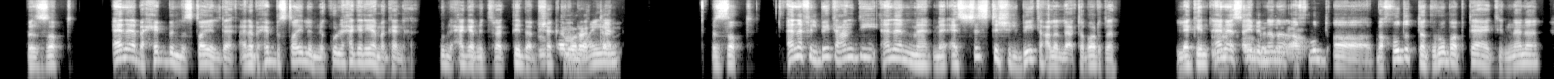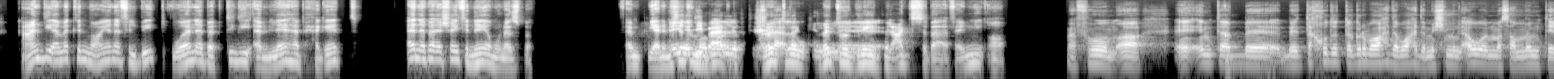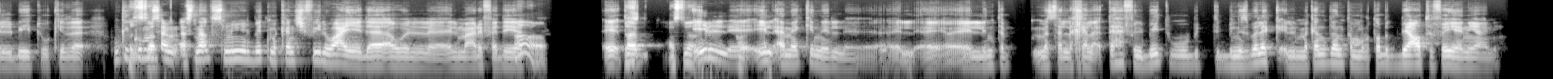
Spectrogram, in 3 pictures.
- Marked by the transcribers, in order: in English: "الإستايل"; in English: "إستايل"; tapping; in English: "retro retrograde"; unintelligible speech; other background noise
- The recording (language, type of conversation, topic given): Arabic, podcast, إزاي تستغل المساحات الضيّقة في البيت؟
